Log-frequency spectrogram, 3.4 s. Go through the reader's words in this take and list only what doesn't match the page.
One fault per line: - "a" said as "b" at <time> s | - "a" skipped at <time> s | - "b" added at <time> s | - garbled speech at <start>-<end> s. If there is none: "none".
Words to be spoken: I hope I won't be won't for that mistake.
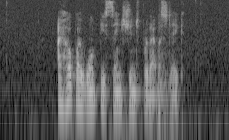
- "won't" said as "sanctioned" at 1.6 s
